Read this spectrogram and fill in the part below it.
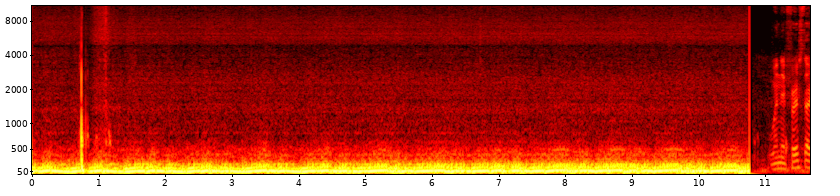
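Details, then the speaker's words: Ford Mustang that was bogging and misfiring idles deep and unevenly, stumbling about four times a second; a misfire, with vacuum leak, IAC valve, TPS, air/fuel ratio and MAF considered. "I wanted to talk to you guys about how my car was bogging and it was like misfiring and stuff."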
